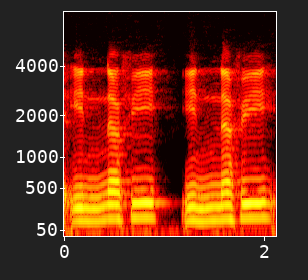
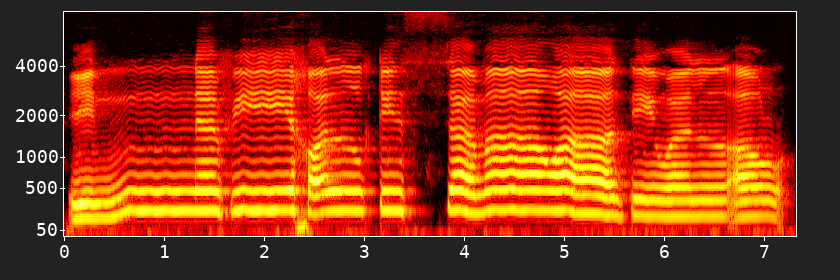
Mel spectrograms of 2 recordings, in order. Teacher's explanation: In, dengungkan dulu dua harakat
